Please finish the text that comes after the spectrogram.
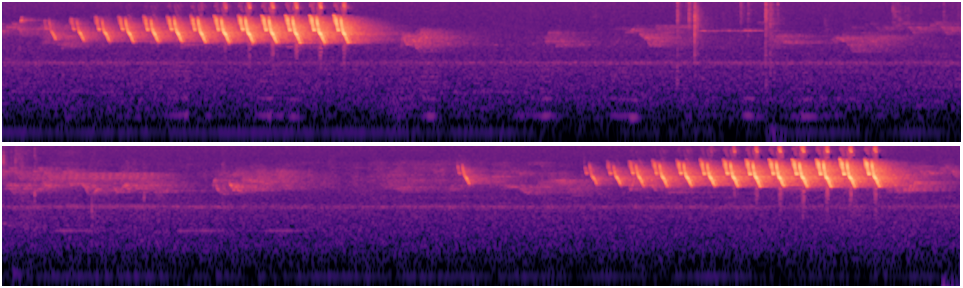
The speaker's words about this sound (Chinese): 那我们来听一下橙顶躁东的叫声，然后一起来欣赏一下作者是怎么描写声音的。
